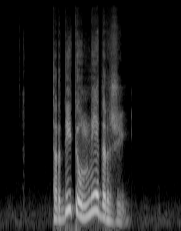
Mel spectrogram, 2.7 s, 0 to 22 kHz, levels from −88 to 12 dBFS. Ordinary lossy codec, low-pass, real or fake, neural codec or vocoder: none; 19.8 kHz; fake; codec, 44.1 kHz, 2.6 kbps, DAC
